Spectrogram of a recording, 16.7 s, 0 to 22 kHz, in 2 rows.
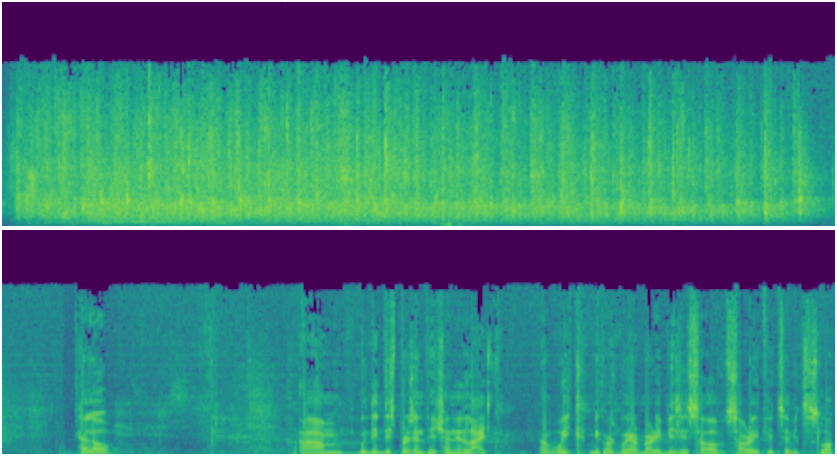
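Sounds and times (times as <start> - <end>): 
audience applause: 0.0 - 8.4
speech: 9.1 - 9.6, 11.3 - 16.6.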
